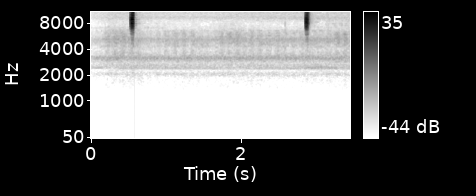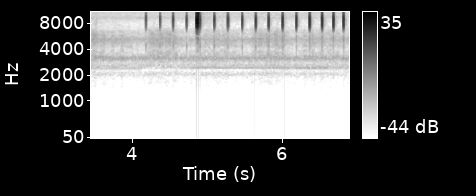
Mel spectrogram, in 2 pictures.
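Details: A greater angle-wing katydid, a common Illinois/Midwest species, sings sharp, high, sturdy zips, then a steady run of quick, dry ticks.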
